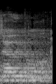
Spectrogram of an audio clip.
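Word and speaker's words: Domhnall: That's how you say it, No, Donal Gleason. Yes, a bit like Donut.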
